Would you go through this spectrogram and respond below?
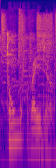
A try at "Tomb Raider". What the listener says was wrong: Ah, c'était presque ça, Tomb Raider. Le B ne se prononce pas.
